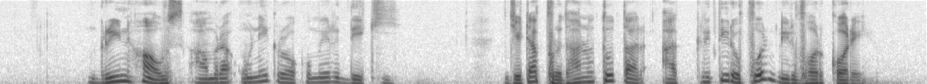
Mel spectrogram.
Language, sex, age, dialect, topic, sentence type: Bengali, male, 25-30, Standard Colloquial, agriculture, statement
